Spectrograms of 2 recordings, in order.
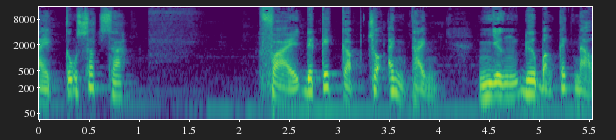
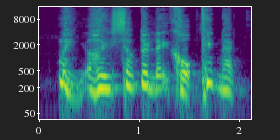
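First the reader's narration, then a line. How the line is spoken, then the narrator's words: Sobbing, wailing. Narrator (Vietnamese): Tiếng của bác Ngà đang khóc lóc kêu gào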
